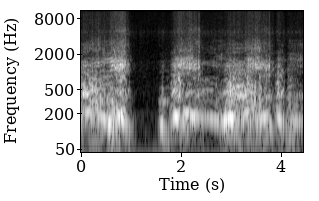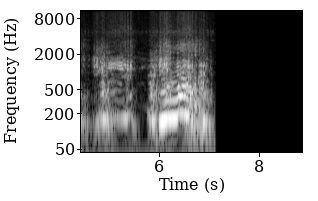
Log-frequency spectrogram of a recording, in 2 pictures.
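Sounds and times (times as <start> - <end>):
lion roaring: 0.0 - 7.2.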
